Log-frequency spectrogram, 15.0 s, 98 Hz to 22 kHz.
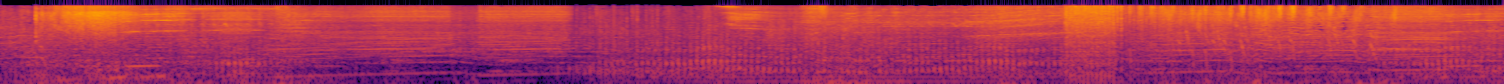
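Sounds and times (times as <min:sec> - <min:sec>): dramatic orchestral music: 0:00.0 - 0:15.0
aircraft engines whining past: 0:05.5 - 0:15.0.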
